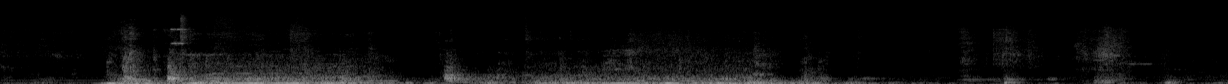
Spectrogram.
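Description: W&W passenger elevator car in motion: a loud low rumble sets in about a second in, with a short high beep, and runs for about seven seconds before easing off. Near the end a few sharp clicks come as the car stops and its sliding doors begin to open.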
